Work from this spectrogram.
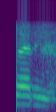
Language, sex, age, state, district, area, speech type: Tamil, female, 30-45, Tamil Nadu, Tirupattur, rural, conversation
